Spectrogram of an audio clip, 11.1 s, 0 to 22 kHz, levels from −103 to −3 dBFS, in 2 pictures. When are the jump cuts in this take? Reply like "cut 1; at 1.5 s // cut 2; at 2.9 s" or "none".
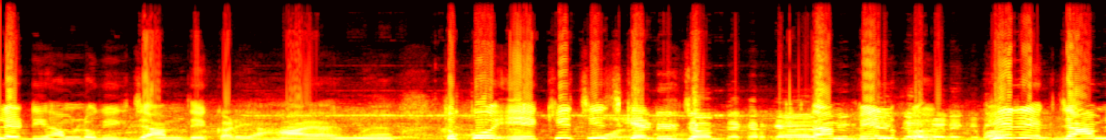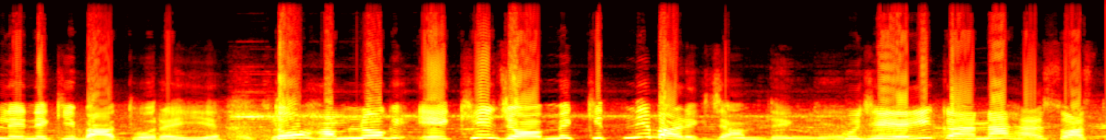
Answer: cut 1; at 9.7 s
